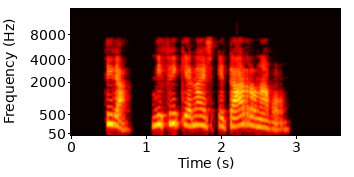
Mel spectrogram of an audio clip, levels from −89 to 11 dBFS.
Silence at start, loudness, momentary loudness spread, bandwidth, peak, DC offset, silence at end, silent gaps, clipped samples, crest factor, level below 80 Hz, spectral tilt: 0.45 s; -18 LUFS; 11 LU; 8 kHz; 0 dBFS; under 0.1%; 0.7 s; 0.83-1.06 s; under 0.1%; 20 dB; -72 dBFS; -3.5 dB/octave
